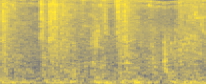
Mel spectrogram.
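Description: A shotgun booms.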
